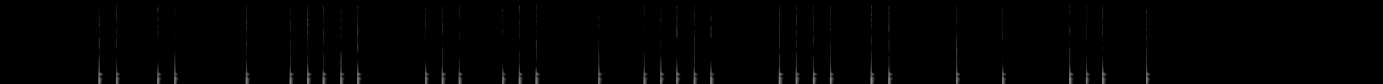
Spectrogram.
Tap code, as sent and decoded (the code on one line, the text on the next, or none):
2-2 1-5 3-3 1-5 4-2 1-1 3-1
GENERAL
